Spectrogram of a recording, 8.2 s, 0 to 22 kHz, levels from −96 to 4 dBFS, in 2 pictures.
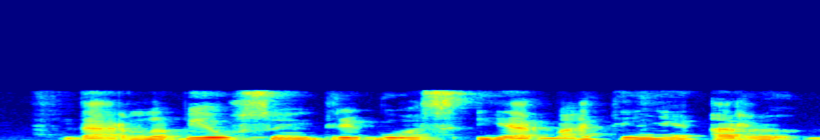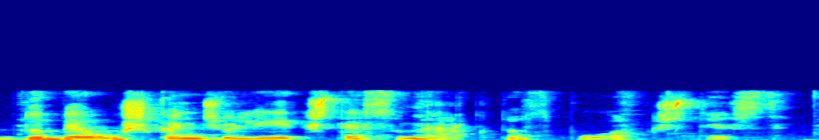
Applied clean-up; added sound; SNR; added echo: none; none; none; none.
